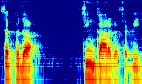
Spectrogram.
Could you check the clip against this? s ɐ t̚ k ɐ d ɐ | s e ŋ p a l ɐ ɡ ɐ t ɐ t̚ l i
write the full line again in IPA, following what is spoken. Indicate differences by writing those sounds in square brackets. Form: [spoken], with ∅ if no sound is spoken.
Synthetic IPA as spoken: s ɐ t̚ [p] ɐ d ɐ | s [i] ŋ [k] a [ɾ] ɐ ɡ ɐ [s] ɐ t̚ l i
